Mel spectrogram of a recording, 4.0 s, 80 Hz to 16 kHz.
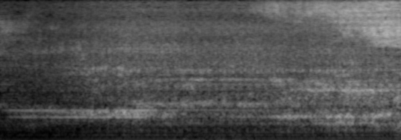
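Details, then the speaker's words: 2015 Chevrolet Trax, after a coil pack change to cure an engine miss and P0300 code, with the engine cover off: it starts and settles into a smooth, quiet idle with no stumble. "Fires up all nice and quiet."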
